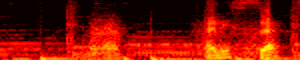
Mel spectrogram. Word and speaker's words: anisette: So it's lime juice, gin, anisette, am I saying it right?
